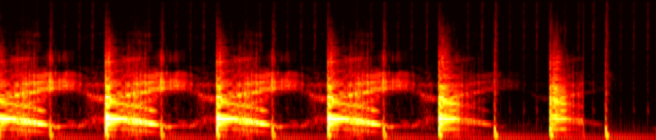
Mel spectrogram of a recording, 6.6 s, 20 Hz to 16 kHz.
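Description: Electronic drum and sampler loop from a Reaktor Blocks patch at 108 BPM. A strong hit comes about once a second, every two beats, each followed by a pitched tone sweeping downward, with lighter hits on the beats in between.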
